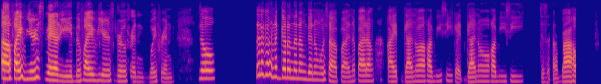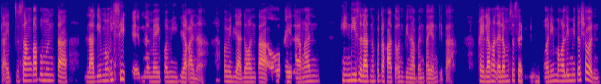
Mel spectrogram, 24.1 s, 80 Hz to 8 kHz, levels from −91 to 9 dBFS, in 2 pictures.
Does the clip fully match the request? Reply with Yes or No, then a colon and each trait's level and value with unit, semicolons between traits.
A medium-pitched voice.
Yes: medium, 180 Hz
